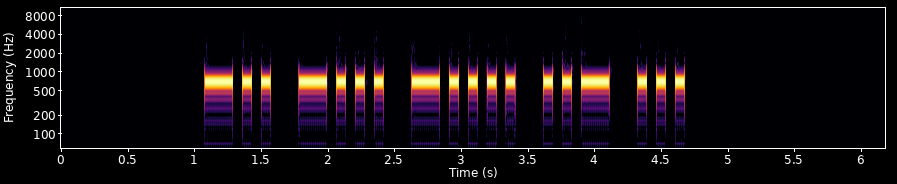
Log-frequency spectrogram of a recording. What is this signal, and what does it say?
Morse code, heard as a keyed tone, about 17 wpm, 700 Hz. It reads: DB6US
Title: Five Challenging Letter-Number Combinations 17wpm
